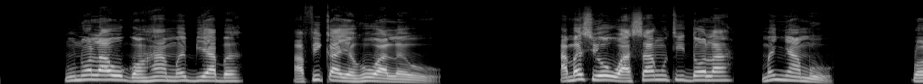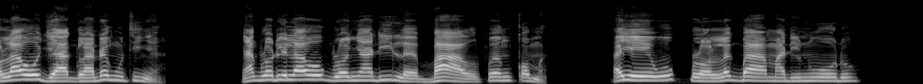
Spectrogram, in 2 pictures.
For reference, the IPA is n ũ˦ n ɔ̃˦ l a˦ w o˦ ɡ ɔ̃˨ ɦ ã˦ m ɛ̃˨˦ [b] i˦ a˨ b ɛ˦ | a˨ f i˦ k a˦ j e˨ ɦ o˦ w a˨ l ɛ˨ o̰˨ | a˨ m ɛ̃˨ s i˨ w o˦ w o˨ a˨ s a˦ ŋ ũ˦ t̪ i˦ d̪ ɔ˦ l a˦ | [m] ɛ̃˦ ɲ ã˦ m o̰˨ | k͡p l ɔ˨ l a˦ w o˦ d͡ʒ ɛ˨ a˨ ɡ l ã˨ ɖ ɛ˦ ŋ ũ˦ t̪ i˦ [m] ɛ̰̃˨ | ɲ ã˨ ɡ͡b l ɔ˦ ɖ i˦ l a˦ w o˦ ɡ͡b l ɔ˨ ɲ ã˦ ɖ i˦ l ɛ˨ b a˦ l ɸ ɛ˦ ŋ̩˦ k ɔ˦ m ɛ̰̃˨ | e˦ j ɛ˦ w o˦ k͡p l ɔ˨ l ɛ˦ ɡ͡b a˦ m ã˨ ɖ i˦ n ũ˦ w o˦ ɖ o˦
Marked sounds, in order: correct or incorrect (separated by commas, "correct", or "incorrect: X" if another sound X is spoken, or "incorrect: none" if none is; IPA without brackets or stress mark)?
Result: correct, correct, incorrect: ɲ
